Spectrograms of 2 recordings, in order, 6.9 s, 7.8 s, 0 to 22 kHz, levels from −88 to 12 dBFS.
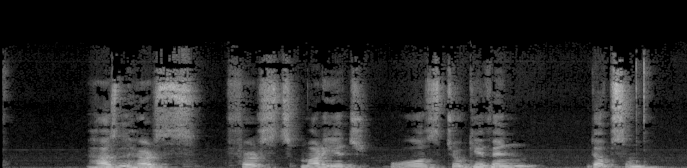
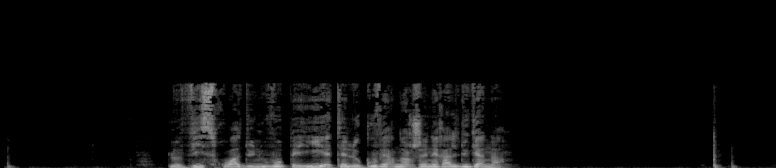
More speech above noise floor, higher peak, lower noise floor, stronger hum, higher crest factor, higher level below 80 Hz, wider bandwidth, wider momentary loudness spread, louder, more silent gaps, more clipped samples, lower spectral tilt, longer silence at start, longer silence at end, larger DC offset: second, 38 dB vs 56 dB; first, 0 dBFS vs -8 dBFS; second, -58 dBFS vs -80 dBFS; neither; about the same, 22 dB vs 20 dB; second, -58 dBFS vs -50 dBFS; first, 16.5 kHz vs 11.5 kHz; about the same, 14 LU vs 14 LU; first, -20 LUFS vs -25 LUFS; neither; neither; second, -3.5 dB/octave vs -5.5 dB/octave; about the same, 0.05 s vs 0.05 s; second, 0.25 s vs 0.4 s; neither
